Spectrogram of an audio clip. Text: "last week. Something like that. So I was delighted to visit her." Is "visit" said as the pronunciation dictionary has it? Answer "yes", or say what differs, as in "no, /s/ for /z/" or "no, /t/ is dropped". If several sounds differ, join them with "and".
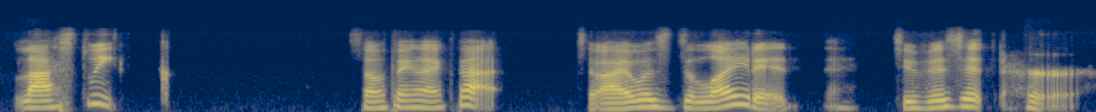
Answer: yes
